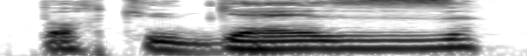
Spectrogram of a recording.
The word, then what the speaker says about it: Portugaise: Masculine, Portugais, you don't pronounce the S. Feminine form, Portugaise, you pronounce this Z sound, okay?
